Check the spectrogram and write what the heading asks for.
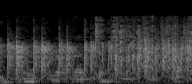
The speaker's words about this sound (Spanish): Por esto, aplausos, por favor.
